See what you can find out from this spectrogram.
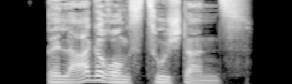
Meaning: genitive of Belagerungszustand
- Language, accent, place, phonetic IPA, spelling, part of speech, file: German, Germany, Berlin, [bəˈlaːɡəʁʊŋsˌt͡suːʃtant͡s], Belagerungszustands, noun, De-Belagerungszustands.ogg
